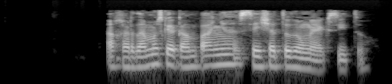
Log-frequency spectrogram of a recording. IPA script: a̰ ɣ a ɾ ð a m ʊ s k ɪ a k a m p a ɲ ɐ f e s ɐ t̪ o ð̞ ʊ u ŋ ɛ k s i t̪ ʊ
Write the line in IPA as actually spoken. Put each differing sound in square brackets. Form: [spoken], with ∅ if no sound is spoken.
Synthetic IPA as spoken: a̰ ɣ a ɾ ð a m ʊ s k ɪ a k a m p a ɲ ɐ [s] e [ʃ] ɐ t̪ o ð̞ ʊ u ŋ ɛ k s i t̪ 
